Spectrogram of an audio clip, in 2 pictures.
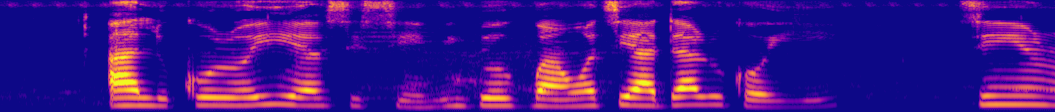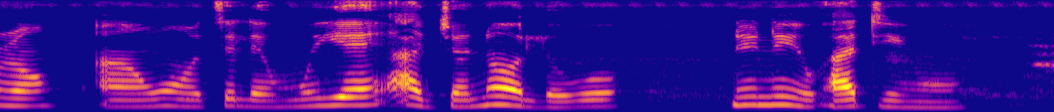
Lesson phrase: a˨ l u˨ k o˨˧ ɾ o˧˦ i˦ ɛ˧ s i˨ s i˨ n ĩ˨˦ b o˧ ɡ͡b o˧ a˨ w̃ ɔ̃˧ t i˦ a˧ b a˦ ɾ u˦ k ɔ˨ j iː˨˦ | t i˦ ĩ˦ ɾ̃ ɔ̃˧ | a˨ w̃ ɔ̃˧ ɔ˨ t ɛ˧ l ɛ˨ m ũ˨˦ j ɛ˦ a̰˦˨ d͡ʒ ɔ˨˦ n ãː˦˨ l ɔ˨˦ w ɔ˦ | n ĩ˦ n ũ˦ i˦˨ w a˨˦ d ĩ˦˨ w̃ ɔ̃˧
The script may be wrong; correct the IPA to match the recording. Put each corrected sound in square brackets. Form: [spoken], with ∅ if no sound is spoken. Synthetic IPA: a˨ l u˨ k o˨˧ ɾ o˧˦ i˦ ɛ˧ s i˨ s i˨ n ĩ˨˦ [ɡ͡b] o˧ ɡ͡b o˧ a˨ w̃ ɔ̃˧ t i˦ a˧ [d] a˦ ɾ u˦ k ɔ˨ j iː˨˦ | t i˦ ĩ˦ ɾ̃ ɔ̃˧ | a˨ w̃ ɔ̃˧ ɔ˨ t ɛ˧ l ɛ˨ m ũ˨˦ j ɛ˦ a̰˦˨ d͡ʒ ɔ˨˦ n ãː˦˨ l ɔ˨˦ w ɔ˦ | n ĩ˦ n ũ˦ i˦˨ w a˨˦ d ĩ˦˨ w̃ ɔ̃˧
